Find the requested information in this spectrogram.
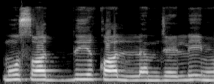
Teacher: তানবিনের পরে বেলাগুন্নার হরফ লাম এসেছে গুন্না ছাড়া মিলিয়ে পড়তে হবে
